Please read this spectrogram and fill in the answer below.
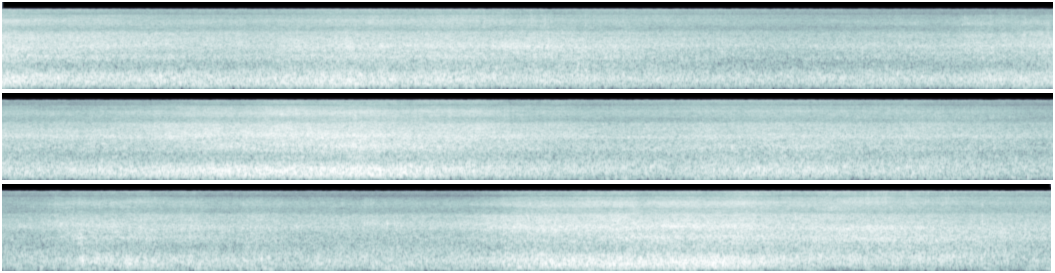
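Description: Sea surf breaking and washing up a gravel beach: a steady rushing wash that swells with a louder surge about ten seconds in and again near the end.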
